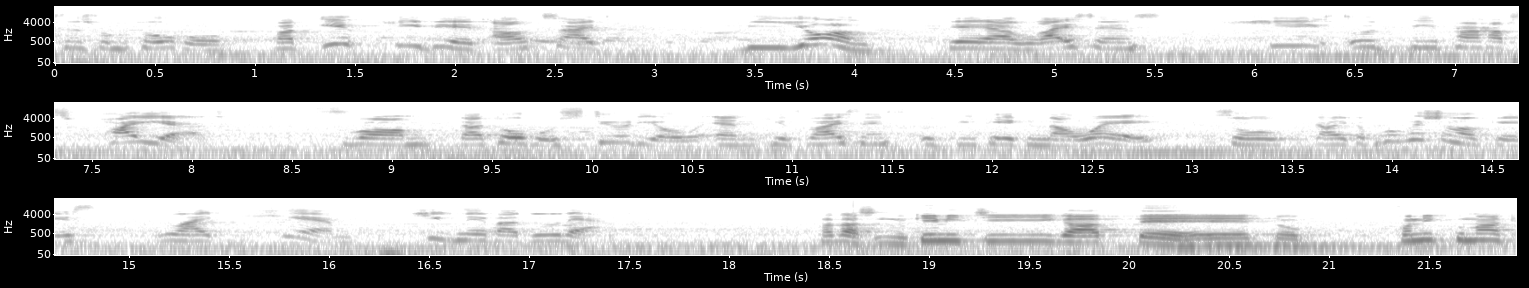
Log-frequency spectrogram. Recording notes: Recorded live at FanExpo Chicago, this episode is a panel dedicated to The History of Fan Media.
